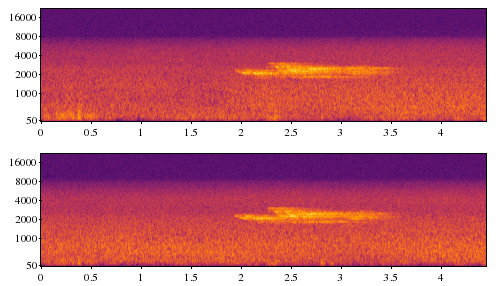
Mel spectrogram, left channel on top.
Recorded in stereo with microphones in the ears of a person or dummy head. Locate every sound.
1.9 s a bird: 55° right (ahead or behind), 1.3 m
